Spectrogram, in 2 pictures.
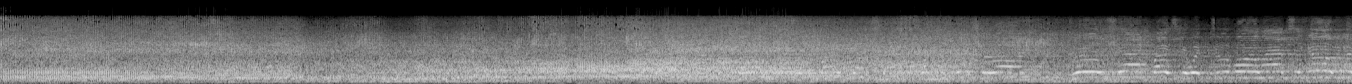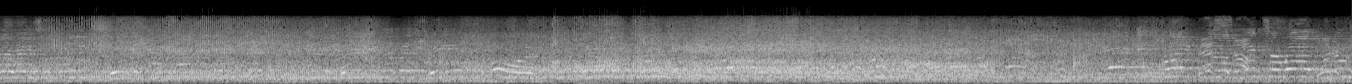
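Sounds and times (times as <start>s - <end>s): quad engines revving: 0.0s - 27.0s.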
